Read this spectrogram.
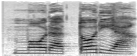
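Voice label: "moratoria" Spanish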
